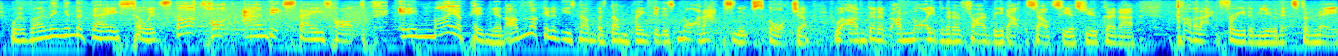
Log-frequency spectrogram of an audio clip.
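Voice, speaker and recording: A man with a British accent speaks at a fairly quick pace and a fairly high pitch, with very wide pitch swings and very even loudness. Noticeable background noise is present. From Britain. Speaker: guest sim racing commentator. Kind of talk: live commentary.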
